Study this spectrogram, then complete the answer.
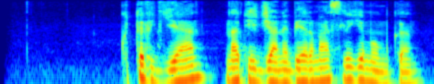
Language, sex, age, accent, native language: Uzbek, male, 18-24, Andijon, Uzbek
